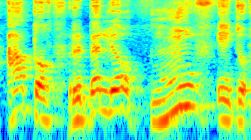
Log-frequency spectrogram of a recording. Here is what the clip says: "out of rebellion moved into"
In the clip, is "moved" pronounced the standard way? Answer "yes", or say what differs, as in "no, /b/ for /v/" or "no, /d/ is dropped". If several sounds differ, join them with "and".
no, /d/ is dropped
